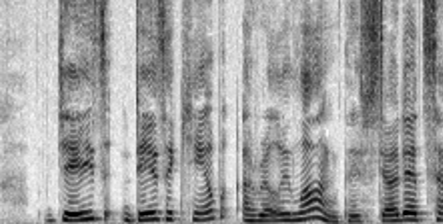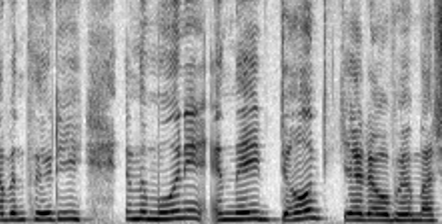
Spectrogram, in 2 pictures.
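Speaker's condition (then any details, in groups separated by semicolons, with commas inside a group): Cerebral palsy, mild; hard to understand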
